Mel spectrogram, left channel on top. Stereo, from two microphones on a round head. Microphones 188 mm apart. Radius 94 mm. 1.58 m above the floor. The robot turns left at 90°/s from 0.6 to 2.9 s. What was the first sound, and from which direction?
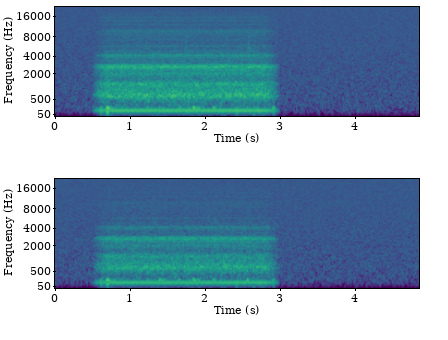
Only background noise.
